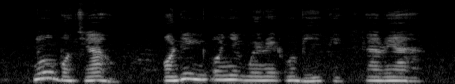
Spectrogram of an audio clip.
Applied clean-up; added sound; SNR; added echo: none; none; none; none.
